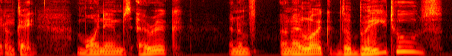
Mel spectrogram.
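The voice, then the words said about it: Put-on UK accent. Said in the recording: “I was working on my UK accent... you start at the bottom and you kind of go up a little bit... I got a long way to go... That's very good.”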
